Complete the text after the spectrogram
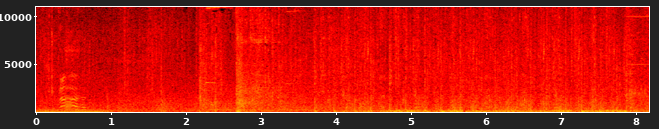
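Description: Footsteps run quickly over wet ground.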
